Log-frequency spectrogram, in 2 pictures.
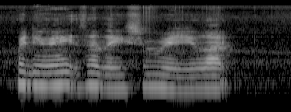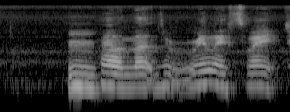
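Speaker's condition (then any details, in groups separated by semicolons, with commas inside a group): Friedreich's ataxia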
